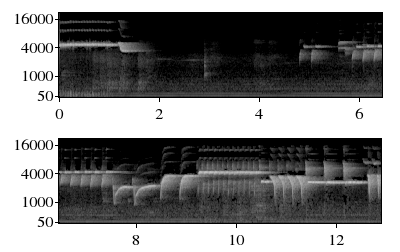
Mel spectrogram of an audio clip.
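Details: Mating song of a canary, used to stimulate females: a high whistle, a brief pause near silence, then rapid rolling trills, repeated curved swoops and sustained pure notes growing steadily louder.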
